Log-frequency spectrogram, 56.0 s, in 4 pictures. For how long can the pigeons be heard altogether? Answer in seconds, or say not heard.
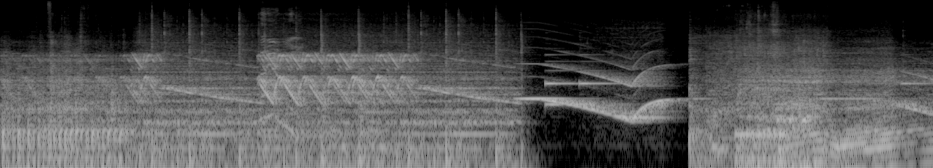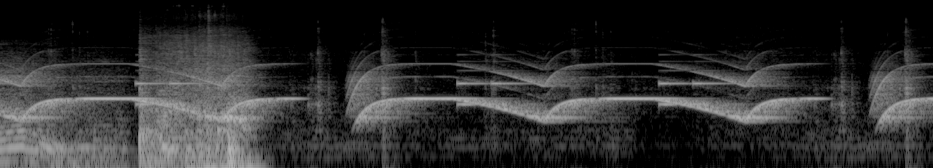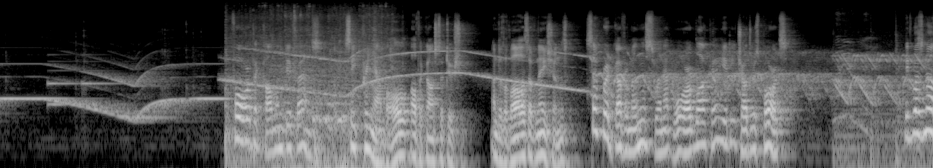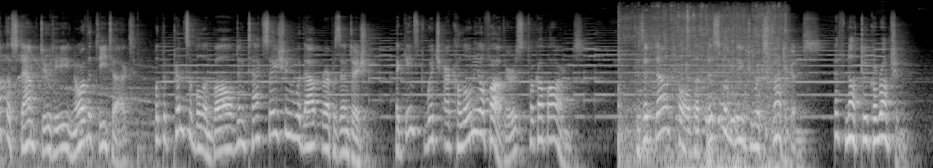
9 s.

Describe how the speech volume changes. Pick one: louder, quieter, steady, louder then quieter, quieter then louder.
steady.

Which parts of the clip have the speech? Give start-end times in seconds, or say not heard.
31.4-39.8, 41.5-50.7, 51.5-55.6.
